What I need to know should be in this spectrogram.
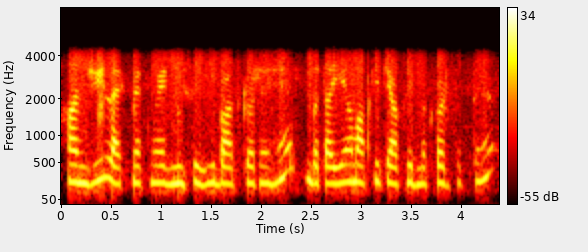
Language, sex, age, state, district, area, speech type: Urdu, female, 18-30, Delhi, East Delhi, urban, conversation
